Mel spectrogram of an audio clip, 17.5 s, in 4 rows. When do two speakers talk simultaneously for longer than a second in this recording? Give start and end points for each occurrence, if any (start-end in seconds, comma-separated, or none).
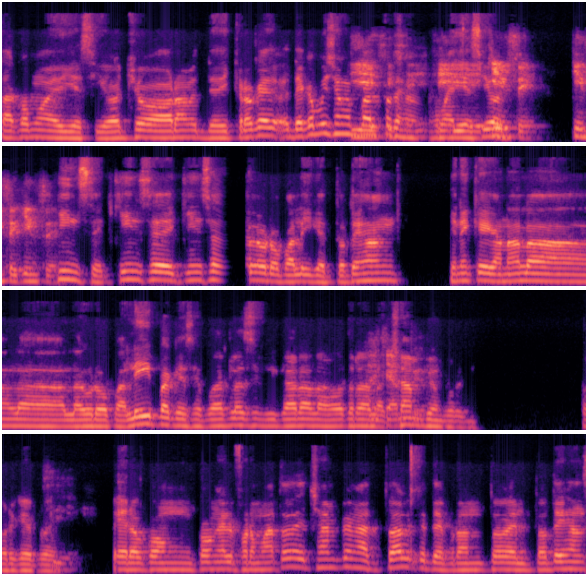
2.6-3.9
